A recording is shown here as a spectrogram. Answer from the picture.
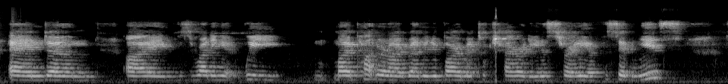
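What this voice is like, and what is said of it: Australian accent. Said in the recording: “I'm Australian, as everyone can guess by my accent”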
